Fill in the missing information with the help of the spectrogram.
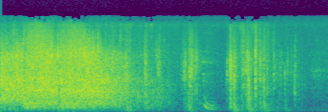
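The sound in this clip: Gunfire in a Western-style radio drama shootout between a marshal and a gunman: a loud, sustained blast fades over about two seconds, then a few sharper cracks and thuds follow.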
